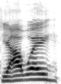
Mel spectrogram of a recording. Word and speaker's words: Yahweh: But anyway, um it's pronounced Yahweh.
